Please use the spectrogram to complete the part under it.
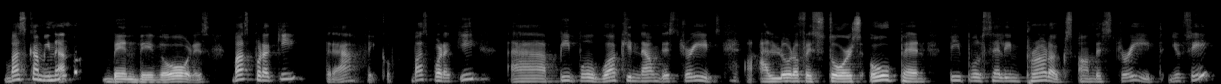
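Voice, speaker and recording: A man teaching an online English class over a video call, explaining slowly and repeating key words. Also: fairly high pitch, lively intonation.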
